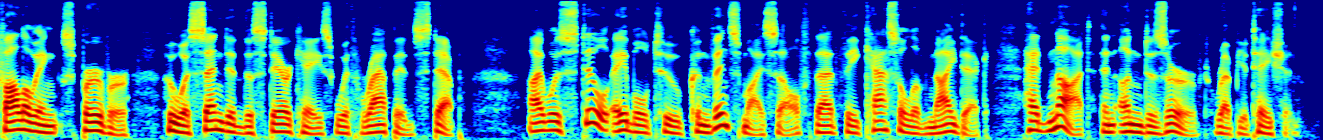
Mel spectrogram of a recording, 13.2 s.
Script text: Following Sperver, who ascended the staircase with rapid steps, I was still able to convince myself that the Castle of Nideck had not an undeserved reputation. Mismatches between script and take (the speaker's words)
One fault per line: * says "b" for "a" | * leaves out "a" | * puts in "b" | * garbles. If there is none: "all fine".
* says "step" for "steps"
